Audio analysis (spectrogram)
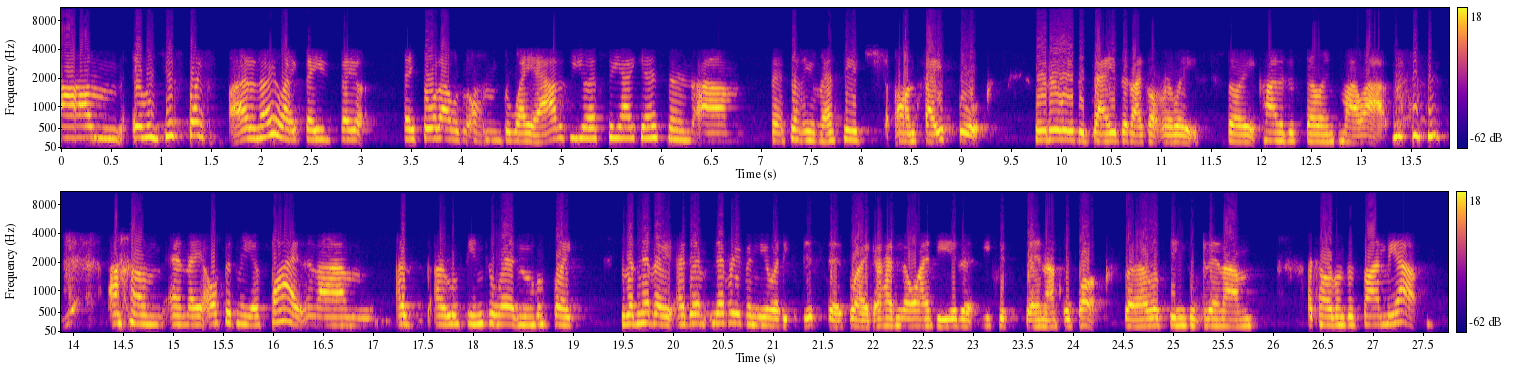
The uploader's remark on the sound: Call.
